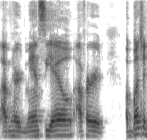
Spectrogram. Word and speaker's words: Manciel: multiple different people me and my family we pronounce it Manel like M A an and then s e l l like Manel uh I've heard man seal I've heard Manel I've heard a bunch of different variations but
